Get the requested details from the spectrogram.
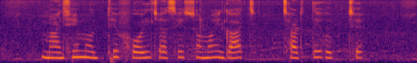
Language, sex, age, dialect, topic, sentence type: Bengali, female, 18-24, Western, agriculture, statement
